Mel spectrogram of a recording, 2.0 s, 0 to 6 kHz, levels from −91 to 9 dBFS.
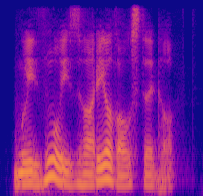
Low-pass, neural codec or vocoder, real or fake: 5.4 kHz; codec, 16 kHz, 0.5 kbps, FreqCodec, larger model; fake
